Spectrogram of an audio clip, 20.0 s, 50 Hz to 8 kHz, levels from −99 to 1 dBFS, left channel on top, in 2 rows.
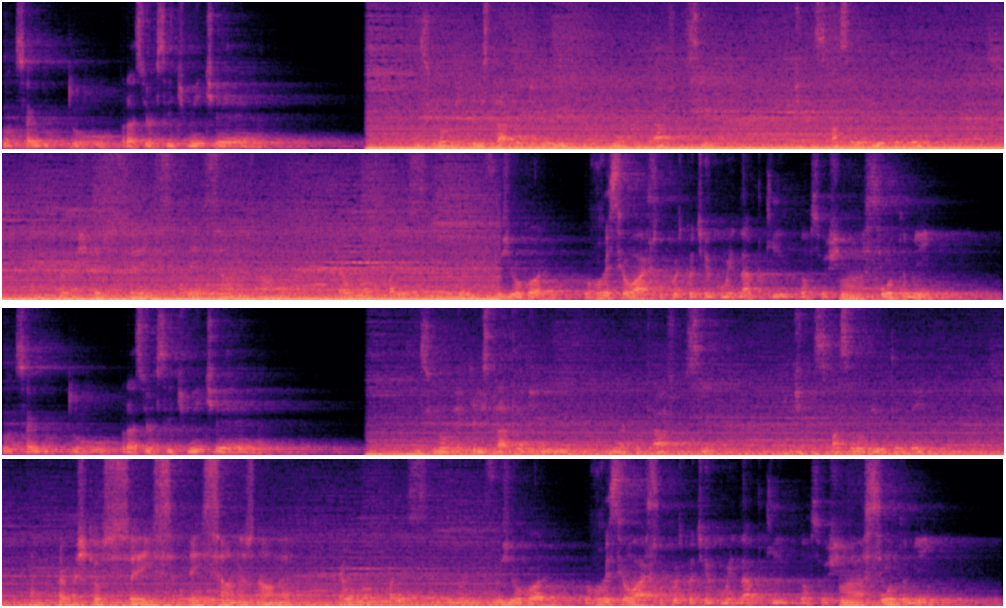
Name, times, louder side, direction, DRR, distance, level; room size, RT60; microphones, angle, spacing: voice 1, 0.0-2.6 4.1-7.2 8.1-9.3 11.9-12.3 13.4-15.5 15.8-19.3, left 1 dB, 10° left, 3 dB, 0.8 m, -28 dB
sound 1, 3.6-15.0, left 8 dB, 55° left, 0.5 m, -23 dB
voice 2, 10.3-13.0 16.3-16.5 18.4-19.0, right 2 dB, 30° right, 7 dB, 0.7 m, -27 dB
26.5 x 13.5 x 3.8 m, 2.8 s
head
